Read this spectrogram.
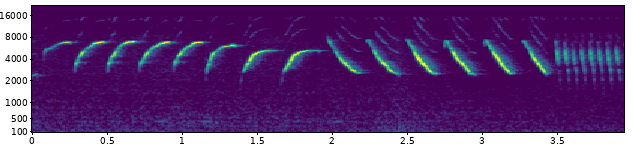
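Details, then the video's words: Canary song with a rapid series of arched, downslurred whistled phrases repeated about every quarter second, shifting to a higher sweeping series, then ending in a dense buzzy rattle. "Canary bird sounds | Your canary will sing a lot"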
